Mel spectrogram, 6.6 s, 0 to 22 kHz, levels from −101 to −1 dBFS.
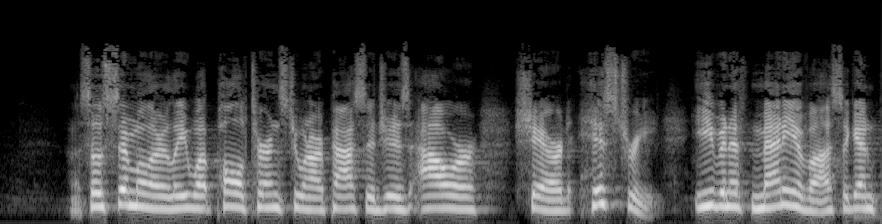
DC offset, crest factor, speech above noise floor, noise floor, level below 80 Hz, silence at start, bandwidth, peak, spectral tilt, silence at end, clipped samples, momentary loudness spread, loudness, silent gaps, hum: under 0.1%; 16 dB; 52 dB; -73 dBFS; -72 dBFS; 0.55 s; 9.4 kHz; -4 dBFS; -6.5 dB/octave; 0 s; under 0.1%; 9 LU; -21 LUFS; none; none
